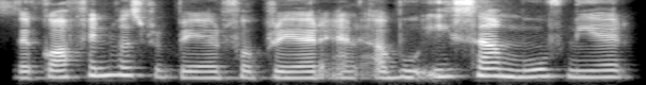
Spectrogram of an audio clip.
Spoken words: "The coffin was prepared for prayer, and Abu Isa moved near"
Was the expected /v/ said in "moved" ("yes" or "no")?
yes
